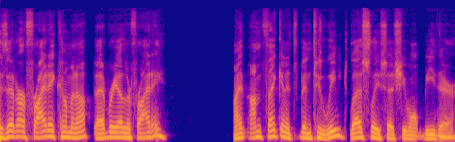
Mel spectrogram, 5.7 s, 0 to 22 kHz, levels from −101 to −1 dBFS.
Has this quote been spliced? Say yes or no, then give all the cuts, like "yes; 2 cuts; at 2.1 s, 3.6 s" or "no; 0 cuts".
yes; 1 cut; at 4.3 s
